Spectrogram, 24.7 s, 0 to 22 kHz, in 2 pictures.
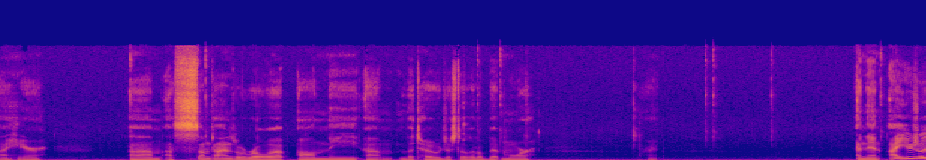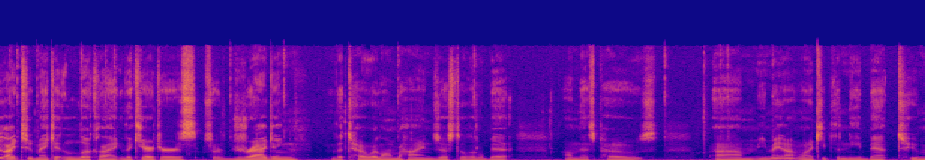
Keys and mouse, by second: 2.6 click, 6.4 click, 7.0 middle click, 9.4 click, 12.5 click, 12.8 alt+click, 14.9 w, 15.5 alt+click, 16.9 e, 17.7 click, 19.6 w, 20.2 click.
